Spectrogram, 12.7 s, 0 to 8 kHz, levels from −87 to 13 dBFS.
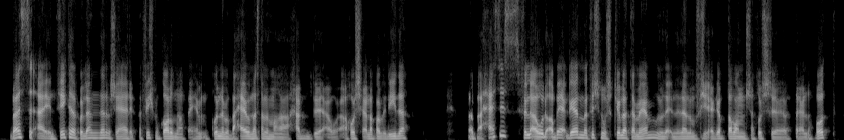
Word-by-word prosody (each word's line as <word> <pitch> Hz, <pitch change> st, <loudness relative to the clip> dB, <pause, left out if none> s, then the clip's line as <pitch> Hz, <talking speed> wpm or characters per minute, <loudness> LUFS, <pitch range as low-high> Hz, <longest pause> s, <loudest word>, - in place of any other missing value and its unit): بس -, -, +3 dB
الفكرة 165 Hz, -, +2 dB
كلّها 140 Hz, +1 st, 0 dB
إن 145 Hz, 0 st, -4 dB
أنا 150 Hz, 0 st, 0 dB
مش 125 Hz, -, -7 dB
عارف، 120 Hz, -1 st, 0 dB
ما -, -, -11 dB
فيش 150 Hz, -4 st, -4 dB
مُقارنة 110 Hz, -6 st, +2 dB
فاهم. 105 Hz, +4 st, -8 dB
كل 120 Hz, -, +1 dB
ما 105 Hz, -, 0 dB
باحاول 120 Hz, +4 st, +3 dB
مثلًا 125 Hz, -1 st, -1 dB
مع 95 Hz, -4 st, -3 dB
حد، 110 Hz, -2 st, -4 dB
أو 95 Hz, -2 st, -3 dB
أخُش 105 Hz, +1 st, -3 dB
علاقة 110 Hz, +1 st, +1 dB
جديدة، 125 Hz, +6 st, 0 dB, 0.9 s
بابقى -, -, 0 dB
حاسس 270 Hz, -3 st, -1 dB
في 160 Hz, -, +1 dB
الأول 190 Hz, +4 st, +5 dB
آه -, -, +3 dB
بإعجاب 165 Hz, 0 st, +4 dB
ما 150 Hz, -3 st, +1 dB
فيش 160 Hz, -1 st, -4 dB
مشكلة 145 Hz, +3 st, +2 dB
تمام، 125 Hz, +3 st, 0 dB
لإن 105 Hz, -1 st, -3 dB
لو 110 Hz, -1 st, +1 dB
ما 100 Hz, -, -4 dB
فيش 90 Hz, -, -5 dB
إعجاب 115 Hz, +3 st, 0 dB
طبعًا، 115 Hz, 0 st, +2 dB
مش 105 Hz, -2 st, -4 dB
هاخُش 110 Hz, +2 st, -5 dB
في 95 Hz, 0 st, -5 dB
علاقات. 95 Hz, -1 st, -1 dB
115 Hz, 195 wpm, -24 LUFS, 105-140 Hz, 0.9 s, الأول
